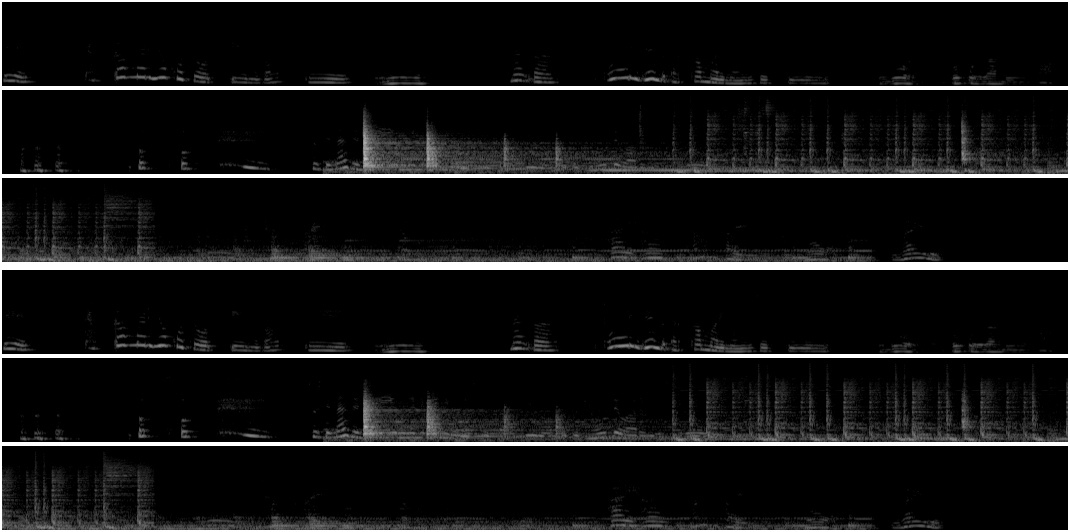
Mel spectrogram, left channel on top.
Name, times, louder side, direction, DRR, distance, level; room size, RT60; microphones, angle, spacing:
voice 1, 0.0-0.4 0.8-3.5 5.1-5.6 6.0-8.3 12.0-13.4 13.7-17.9 19.7-20.2 23.3-23.8 27.4-28.0, right 2 dB, 20° right, 0.3 m, -49 dB
voice 2, 3.7-4.2 8.7-11.4 17.8-18.8 19.7-20.7 21.1-22.9 23.9-26.8 28.2-29.8 30.2-30.7, equal, ahead, 1.2 m, -57 dB
sound 1, 13.9-30.0, left 5 dB, 85° left, 0.8 m, -41 dB
sound 2, 17.4-22.8, right 2 dB, 75° right, 1.8 m, -45 dB
sound 3, 18.8-27.3, left 1 dB, 35° left, 0.6 m, -57 dB
4.2 x 2.6 x 4.5 m
head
